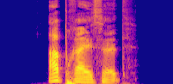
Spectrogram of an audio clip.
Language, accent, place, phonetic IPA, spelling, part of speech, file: German, Germany, Berlin, [ˈapˌʁaɪ̯sət], abreißet, verb, De-abreißet.ogg
- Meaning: second-person plural dependent subjunctive I of abreißen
